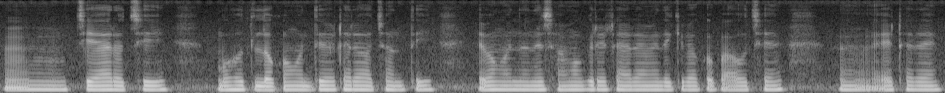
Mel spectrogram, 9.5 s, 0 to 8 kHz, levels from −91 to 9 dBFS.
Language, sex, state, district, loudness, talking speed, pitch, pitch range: Odia, male, Odisha, Malkangiri, -15 LUFS, 100 wpm, 125 Hz, 120-125 Hz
